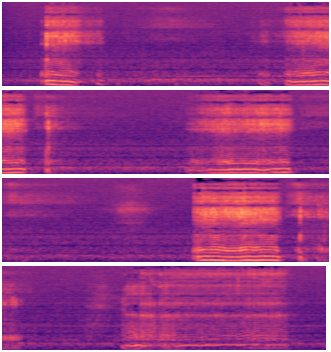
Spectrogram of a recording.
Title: dog snoring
